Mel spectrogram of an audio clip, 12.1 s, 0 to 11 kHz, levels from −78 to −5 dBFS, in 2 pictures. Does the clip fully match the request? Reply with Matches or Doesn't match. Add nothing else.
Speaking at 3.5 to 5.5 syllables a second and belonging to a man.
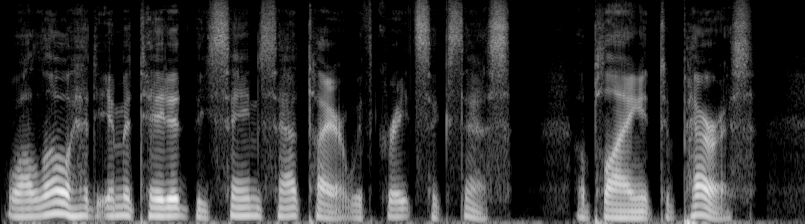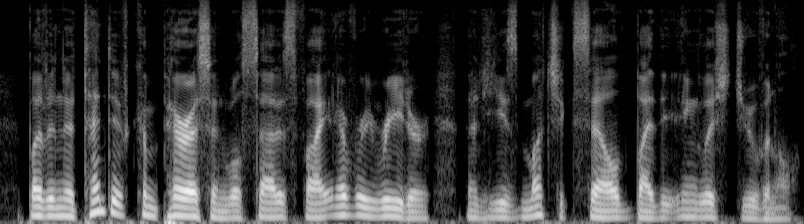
Matches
